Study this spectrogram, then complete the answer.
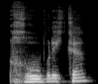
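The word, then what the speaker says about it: rubrica: amigas que também segue que rubrika não leva acento no u então eu me senti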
